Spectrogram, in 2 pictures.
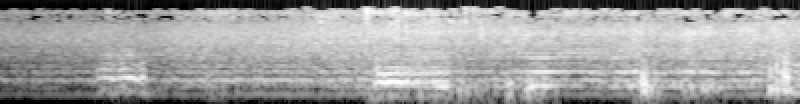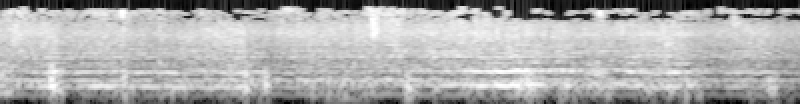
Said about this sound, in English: Art Prize in Grand Rapids is usually swarming with people, and this year it will be swarming with bees. Kalamazoo artist and beekeeper Ladislav Henka has found an interesting way to let his bees collaborate on his artwork.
